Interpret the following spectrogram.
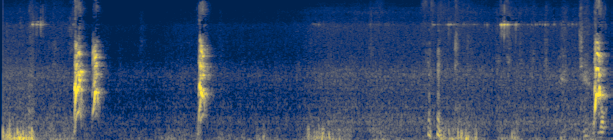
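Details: Mixed Shih Tzu dogs at home, one apparently afraid of the other: sharp short barks near one second, a single bark at three seconds and another at the end, with rustling and quiet household sounds between.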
